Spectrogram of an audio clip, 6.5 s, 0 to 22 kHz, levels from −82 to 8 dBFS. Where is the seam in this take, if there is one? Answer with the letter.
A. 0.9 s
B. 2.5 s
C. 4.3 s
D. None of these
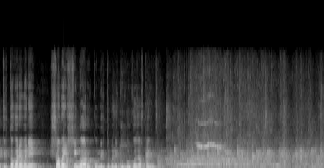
D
